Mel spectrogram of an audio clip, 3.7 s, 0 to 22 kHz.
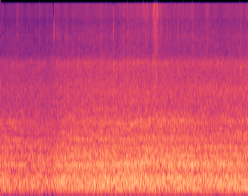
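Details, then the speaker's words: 1984 Carrier 2.5-ton AC condenser with newly installed ICM 870 soft starter: steady, even whoosh of outdoor fan alone, no compressor hum; soft starter in on-delay mode, about 3–5 minutes before compressor starts, normal. "Alright guys, so the system just started again. Only the fan came on, and once again it's flashing that it's in the on delay mode. So I guess for my setup, it's going to be a 3 to 5 minute delay before the compressor starts."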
